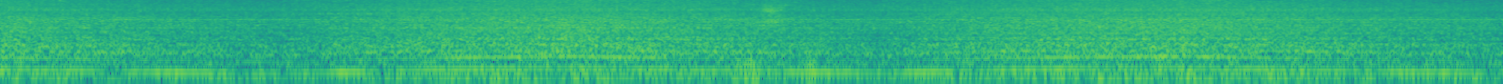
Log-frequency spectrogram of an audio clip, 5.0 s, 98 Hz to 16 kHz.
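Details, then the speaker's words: Great Wall V200 under the bonnet, thermo radiator fan activated via DS150E diagnostic tool with engine running: fan hum rising and falling gently over engine; cooling fan spins up and runs normally on test. "so what I'll do I'll just run the thermal Sheen so you can hear it start up from here"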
